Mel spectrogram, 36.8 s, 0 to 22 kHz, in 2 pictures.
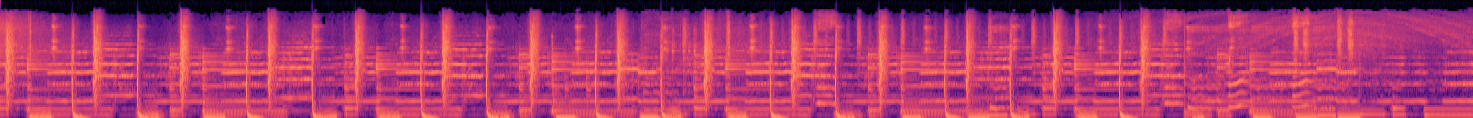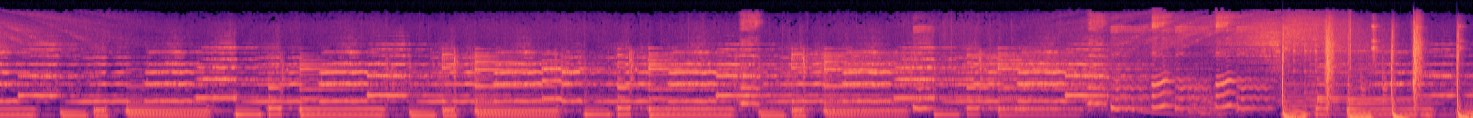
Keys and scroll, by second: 2.2 scroll up 1, 5.0 ctrl+scroll down 1, 15.3 ctrl+scroll up 1, 19.9-20.7 scroll down 2, 33.8 scroll up 1, 35.2 scroll down 3, 35.6 scroll up 1.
